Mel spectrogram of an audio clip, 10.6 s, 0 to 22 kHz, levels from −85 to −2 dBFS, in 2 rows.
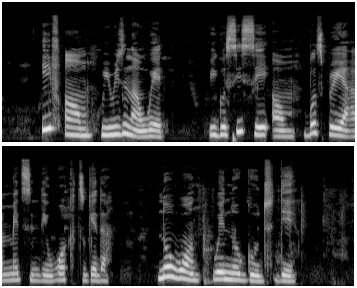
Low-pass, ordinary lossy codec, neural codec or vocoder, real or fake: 14.4 kHz; none; none; real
